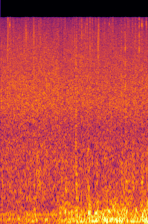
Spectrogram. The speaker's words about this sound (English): This storm is right on our tails.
